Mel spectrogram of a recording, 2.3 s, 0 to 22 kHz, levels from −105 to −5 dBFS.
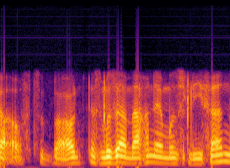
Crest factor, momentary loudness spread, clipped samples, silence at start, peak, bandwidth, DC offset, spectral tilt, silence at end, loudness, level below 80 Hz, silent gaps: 14 dB; 8 LU; under 0.1%; 0 s; -2 dBFS; 4.1 kHz; under 0.1%; -10 dB/octave; 0 s; -16 LUFS; -50 dBFS; none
